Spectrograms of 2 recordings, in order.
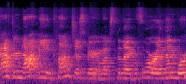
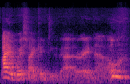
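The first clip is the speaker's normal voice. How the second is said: soft wistful whisper; 6 semitones lower, 10 dB quieter than usual. Real, not acted. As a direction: breathe it out quietly. Whispered reply.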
